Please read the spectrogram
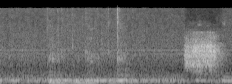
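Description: A pause in speech: faint room tone over a video link, with a short hiss near the end.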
